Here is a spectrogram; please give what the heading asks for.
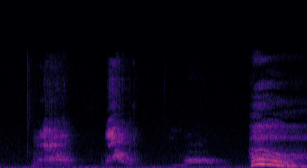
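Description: A male lion cub roars as its fur is rubbed, in a few short, breathy growls, then lets out a louder, drawn-out yowl at the end, with nothing else around it.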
